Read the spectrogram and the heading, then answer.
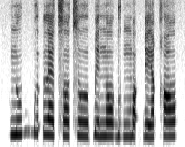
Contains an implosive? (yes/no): yes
